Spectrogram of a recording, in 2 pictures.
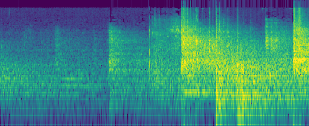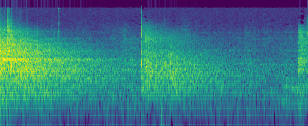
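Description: Baseball bat striking balls in a batting cage: a few sharp cracks of contact, the loudest about five seconds in, each trailing off over a second or two.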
